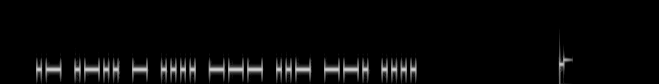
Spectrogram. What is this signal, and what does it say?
Morse code, heard as a keyed tone, about 25 wpm, 700 Hz. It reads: ALTHOUGH
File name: 8 Letter Words - First 3 Letters Given - 25wpm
